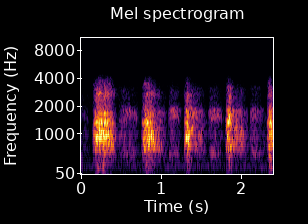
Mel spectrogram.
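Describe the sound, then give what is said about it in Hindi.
Fast, forceful breathing exhalations from a rapid breathing exercise, each breath pushed out in a sharp jerk while the inhale happens passively. A steady series of short, breathy, hissing bursts follows one another in a quick, even rhythm. “इस तरह करके झटके से सिर्फ बाहर exhale करते जाएं, वो इनहेल खुद होगा, उसमें रोकने का नहीं।”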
